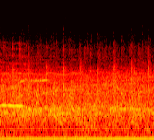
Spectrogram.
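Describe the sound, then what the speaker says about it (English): Soccer stadium crowd at a Detroit City FC match cheering and applauding around a penalty kick, a steady dense wash of clapping and roaring voices throughout. "Nate Steinwasser, the crowd's on its feet here at Keyworth"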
